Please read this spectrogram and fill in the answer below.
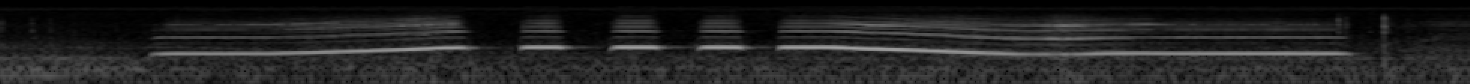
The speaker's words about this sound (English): And a slide whistle.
